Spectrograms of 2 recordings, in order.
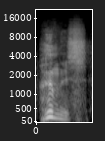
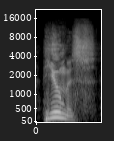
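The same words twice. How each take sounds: First: Humus said hoo-mus with no y sound; Latin humus. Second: Humus said hyoo-mus with a y glide; English humus. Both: Shown as a demonstration. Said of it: "Latin for earth".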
